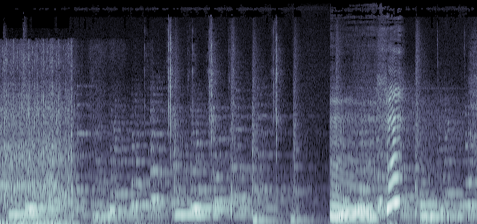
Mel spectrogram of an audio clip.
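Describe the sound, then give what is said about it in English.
A sewing machine used for making costumes runs fast and frantic, its needle clattering in rapid bursts with a whirring motor, fairly loud, pausing briefly before surging again. “Maxlock and Linkson somehow waddled over to a frantic-sounding sewing machine”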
